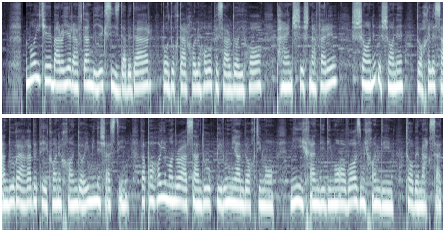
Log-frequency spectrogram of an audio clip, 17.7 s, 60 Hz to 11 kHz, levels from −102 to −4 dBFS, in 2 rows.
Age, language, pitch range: 50-69, Persian, 200-230 Hz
